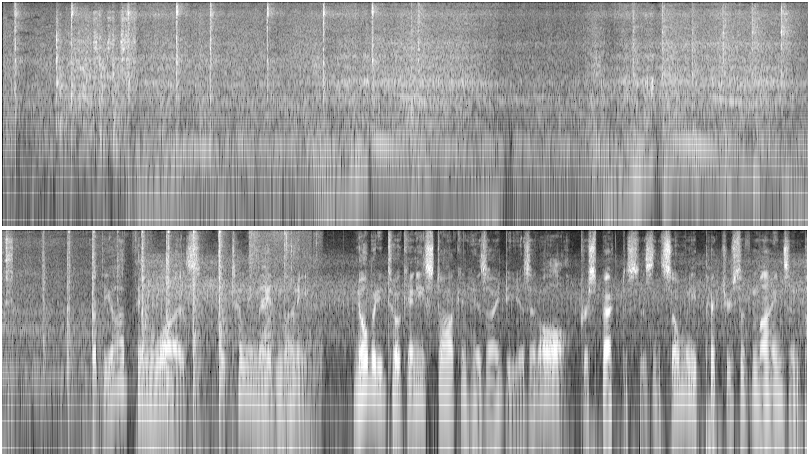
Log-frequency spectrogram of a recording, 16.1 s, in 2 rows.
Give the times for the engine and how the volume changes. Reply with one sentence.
The engine can be heard from 0.0 to 16.0 s, getting quieter.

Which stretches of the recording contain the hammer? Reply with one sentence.
You can hear the hammer from 0.0 to 4.2 s and from 6.3 to 11.3 s.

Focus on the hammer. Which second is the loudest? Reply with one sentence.
The loudest moment of the hammer is at 10 seconds.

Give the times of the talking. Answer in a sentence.
You can hear the talking from 8.9 to 16.0 s.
